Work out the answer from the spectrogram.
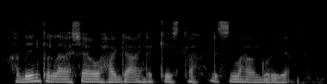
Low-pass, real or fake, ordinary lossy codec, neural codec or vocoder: none; fake; none; codec, 16 kHz, 4.8 kbps, FACodec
